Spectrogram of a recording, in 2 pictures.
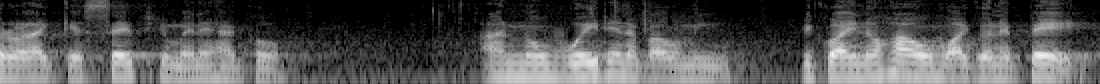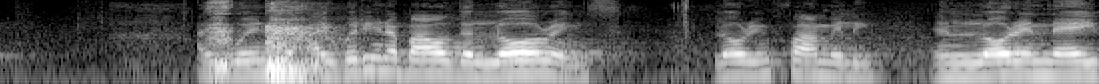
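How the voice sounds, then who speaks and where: With a Spanish accent, a woman of medium pitch talks at a fairly quick pace with long, frequent pauses, fairly even intonation and big swings in loudness, amid audible room echo and noticeable background noise. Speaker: resident speaking at public comment. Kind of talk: public comment at council meeting. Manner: fast.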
